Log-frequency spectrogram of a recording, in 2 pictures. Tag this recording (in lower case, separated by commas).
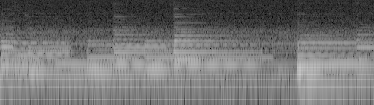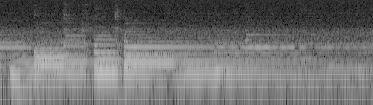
acoustic guitar, plucked string instrument, guitar, musical instrument, music, bowed string instrument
